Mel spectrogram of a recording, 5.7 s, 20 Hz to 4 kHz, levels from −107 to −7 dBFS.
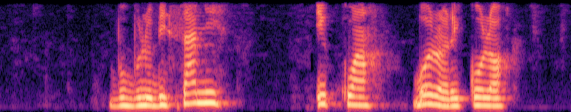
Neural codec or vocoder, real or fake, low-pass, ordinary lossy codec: none; real; 3.6 kHz; AAC, 32 kbps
